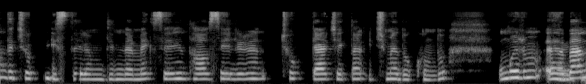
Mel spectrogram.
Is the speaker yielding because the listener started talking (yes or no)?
no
